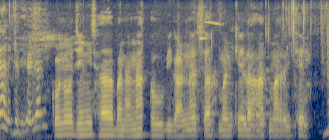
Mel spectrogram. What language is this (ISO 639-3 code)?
hne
